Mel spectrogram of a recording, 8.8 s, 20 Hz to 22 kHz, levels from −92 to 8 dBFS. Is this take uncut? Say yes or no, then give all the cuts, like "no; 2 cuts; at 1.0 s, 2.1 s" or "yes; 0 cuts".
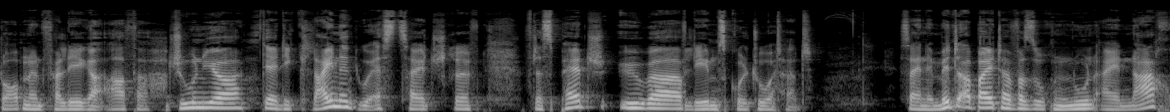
no; 5 cuts; at 1.2 s, 2.7 s, 4.0 s, 5.1 s, 5.8 s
